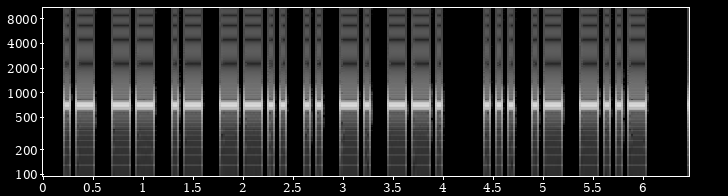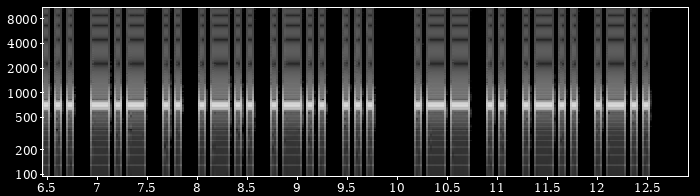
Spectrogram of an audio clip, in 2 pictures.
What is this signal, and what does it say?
Morse code, heard as a keyed tone, about 20 wpm, 700 Hz. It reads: AMAZING SAX SKILLS WILL
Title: Pangram Challenge v2 - 20wpm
